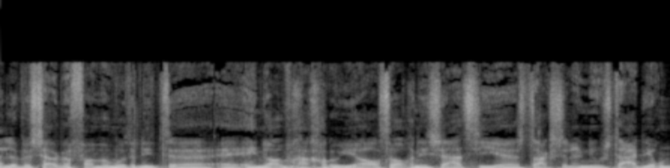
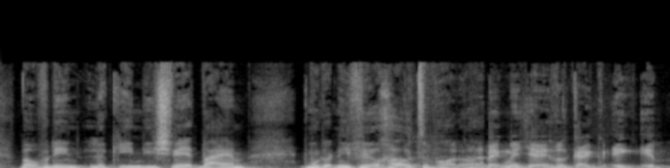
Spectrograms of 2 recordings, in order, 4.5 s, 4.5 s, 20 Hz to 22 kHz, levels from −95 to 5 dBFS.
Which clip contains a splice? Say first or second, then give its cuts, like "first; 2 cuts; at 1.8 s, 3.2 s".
second; 3 cuts; at 1.3 s, 2.0 s, 3.2 s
